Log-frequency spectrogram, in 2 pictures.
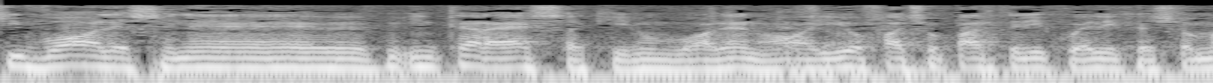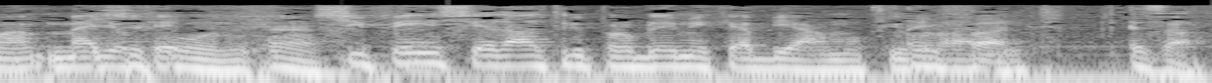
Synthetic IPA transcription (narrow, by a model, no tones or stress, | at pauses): k̟ivwɔːleseneint̪eɾɛsːak̟inõɱvwɔːlenɔiofat͡ʃːopart̪ed̪ikwelːikesomamɛʎːokesipensiad̪alt̪ɾipɾoblɛːmikeabːjaːmopufai̥ | eza̰t̪ː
